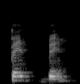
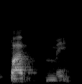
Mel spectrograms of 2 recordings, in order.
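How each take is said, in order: First: It is said with pet and a b sound. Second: It is said with pad and an m sound. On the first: This is the Tibetan form. "los tibetanos usan más bien la forma petbe" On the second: This is the Sanskrit form. "en sánscrito se escribe padme"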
